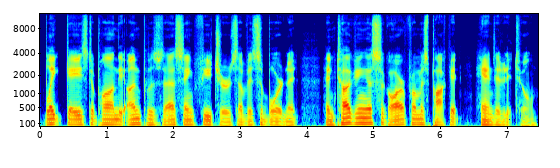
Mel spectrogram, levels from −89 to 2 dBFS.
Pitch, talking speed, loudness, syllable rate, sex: 90 Hz, 160 wpm, -20 LUFS, 5.5 syllables/s, male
